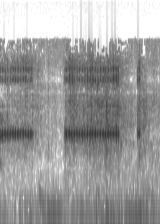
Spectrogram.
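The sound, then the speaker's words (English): A telephone rings through the line in two long bursts and a brief third blip, steady tones over a low hum, heard alone without any talking, as a call is placed through an operator. “Operator, how about my number? I'm ringing it now.”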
